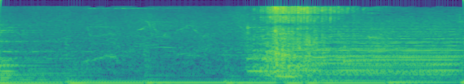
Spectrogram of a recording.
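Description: A cartoon tiger roar sound effect about halfway through, over background music with a heavy bass line.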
